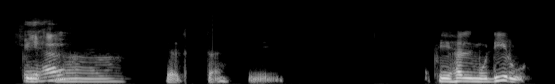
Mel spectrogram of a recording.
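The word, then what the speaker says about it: فيها المدير: Jadi bacanya fiha, Fihal mudiri. fihal, Ya, Ustaz. Fihal mudiru. fihal mudiru betul. Jangan mudiri.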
